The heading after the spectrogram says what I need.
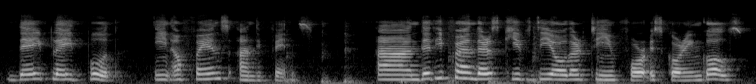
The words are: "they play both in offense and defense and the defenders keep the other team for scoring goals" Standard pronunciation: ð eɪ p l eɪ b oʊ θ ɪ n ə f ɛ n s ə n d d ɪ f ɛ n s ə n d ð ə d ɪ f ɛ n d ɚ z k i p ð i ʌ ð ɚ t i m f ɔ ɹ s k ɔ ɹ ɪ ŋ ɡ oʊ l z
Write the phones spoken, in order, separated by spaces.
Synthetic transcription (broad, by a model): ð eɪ p l eɪ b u t ɪ n ə f ɛ n s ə n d d ɪ f ɛ n s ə n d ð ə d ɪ f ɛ n d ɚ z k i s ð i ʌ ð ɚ t i m f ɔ ɹ s k ɔ ɹ ɪ ŋ ɡ oʊ l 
